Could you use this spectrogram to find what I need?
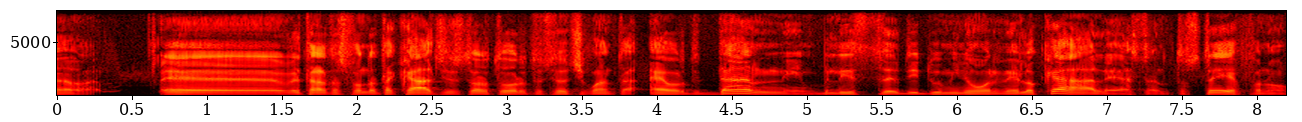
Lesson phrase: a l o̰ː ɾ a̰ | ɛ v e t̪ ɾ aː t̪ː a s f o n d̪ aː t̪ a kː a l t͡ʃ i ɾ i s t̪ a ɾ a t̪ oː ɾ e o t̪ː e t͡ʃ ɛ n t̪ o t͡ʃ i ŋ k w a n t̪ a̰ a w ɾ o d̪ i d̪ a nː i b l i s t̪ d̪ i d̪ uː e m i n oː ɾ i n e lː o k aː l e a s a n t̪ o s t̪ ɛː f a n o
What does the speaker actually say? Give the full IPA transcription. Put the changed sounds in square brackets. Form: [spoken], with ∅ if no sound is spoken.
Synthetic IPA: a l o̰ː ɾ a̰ | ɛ v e t̪ ɾ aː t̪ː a s f o n d̪ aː t̪ a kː a l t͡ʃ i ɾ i s t̪ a ɾ a t̪ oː ɾ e o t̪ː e t͡ʃ ɛ n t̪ o t͡ʃ i ŋ k w a n t̪ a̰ [ɛ] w ɾ o d̪ i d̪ a nː i b l i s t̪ d̪ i d̪ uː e m i n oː ɾ i n e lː o k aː l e a s a n t̪ o s t̪ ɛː f a n o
